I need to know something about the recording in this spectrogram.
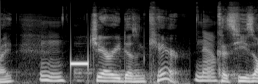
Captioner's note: beep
